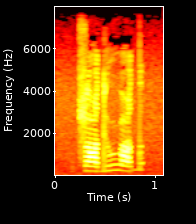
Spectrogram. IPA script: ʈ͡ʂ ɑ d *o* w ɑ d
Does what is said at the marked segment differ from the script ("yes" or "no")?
yes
